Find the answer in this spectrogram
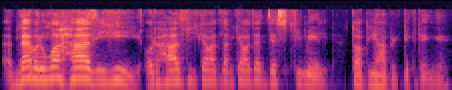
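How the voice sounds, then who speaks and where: A man teaching an online Arabic lesson, saying each word slowly and repeating it with patient explanations. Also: mid-range voice, animated, vocal fry, a little mellow, husky.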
